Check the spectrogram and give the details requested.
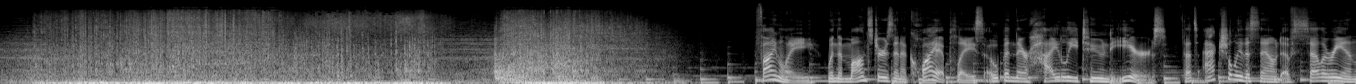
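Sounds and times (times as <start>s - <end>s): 
cinder block dragged across wooden floor: 0.3s - 6.8s
speech: 7.6s - 13.5s.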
